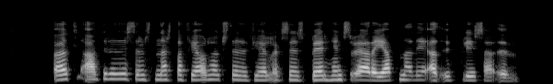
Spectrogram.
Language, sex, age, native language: Icelandic, female, 18-19, Icelandic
